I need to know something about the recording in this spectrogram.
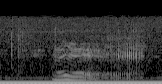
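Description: A man's brief wordless vocal murmur, a rising-then-falling hum lasting about a second, starting a little under a second in, over a steady low electrical hum.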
